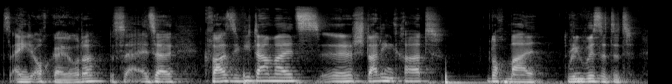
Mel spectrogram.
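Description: A man's voice: mid-range voice, normal speed, background noise. A man hosting a casual podcast, chatting with a joking, ironic tone. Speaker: podcast host.

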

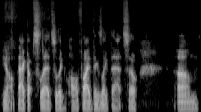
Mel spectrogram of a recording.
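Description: A man's voice: sits low, completely flat delivery, normal speed, pushed and bright, slightly rough, dry recording. A man co-hosting a podcast, chatting and telling anecdotes in a loose, informal style peppered with "like". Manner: informal, loose storytelling with many "like"s. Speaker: podcast co-host. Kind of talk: casual chat, anecdotes.

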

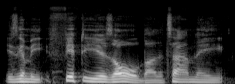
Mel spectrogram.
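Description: A man's voice: medium pitch, a little fast, mellow. Laid-back man hosting a podcast. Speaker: podcast host. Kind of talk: casual podcast chat.

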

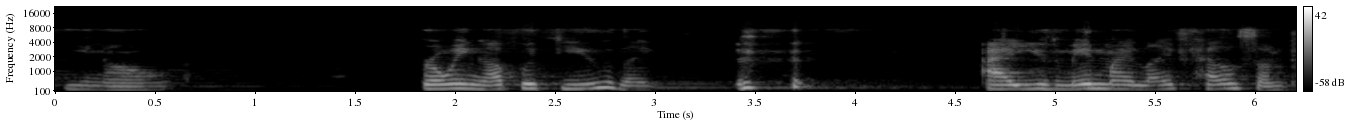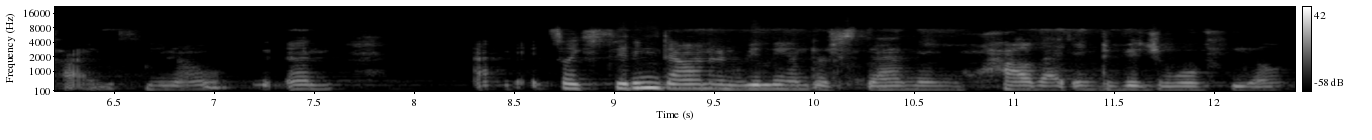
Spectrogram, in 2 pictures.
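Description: A woman's voice: lowish voice, fairly even intonation, a little slow, mellow, big-room sound. A woman from Canada talking in a casual discussion, earnest and thoughtful, with many fillers and restarts. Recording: dull, hollow-sounding recording.

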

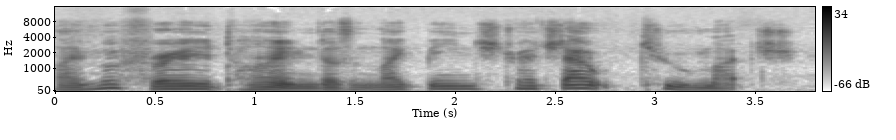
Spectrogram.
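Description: A man voicing an eccentric, playful old male wizard headmaster in a soft, airy, cheerful tone. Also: lowish voice, animated, takes it slowly, full character voice.

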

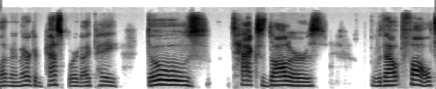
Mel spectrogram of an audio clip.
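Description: A woman's voice: lowish voice, dark tone, no echo, studio quality. A middle-aged woman from Switzerland, an executive coach, talking casually as a podcast guest with frequent fillers and restarts. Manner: hesitant, many fillers and restarts. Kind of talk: casual interview talk.

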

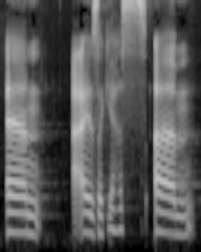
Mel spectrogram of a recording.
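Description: An American woman with a medium-pitched voice tells personal stories as an interview guest. She talks casually and with animation, slipping into quoted dialogue as she goes. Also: normal speed, fairly bright tone. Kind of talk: conversational personal storytelling.

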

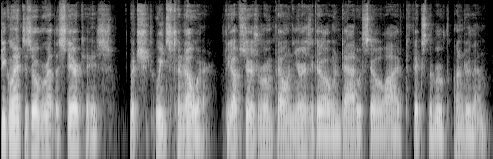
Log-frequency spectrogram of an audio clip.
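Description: A man's voice: on the low side, fairly even intonation, normal speed, hardly any pauses. A man playing a weary, wry sixteen-year-old boy from a poor mining town, narrating a fan audio drama in the first person. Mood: somber.

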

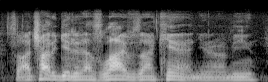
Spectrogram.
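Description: A man with a raspy voice, talking slangy and laid-back as a rapper guest in a casual interview, with lots of fillers. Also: medium pitch, fairly even intonation, fast talker, a little mellow. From Central Valley, California.

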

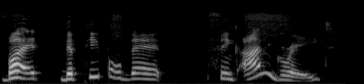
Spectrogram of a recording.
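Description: A woman's voice: high voice, big pitch swings, slow. A Dutch-born woman whose first language is Dutch and whose English sounds American, a podcast guest in casual conversation who talks emphatically and restarts phrases as she builds her point. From Netherlands.

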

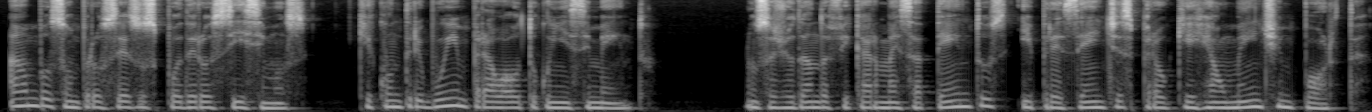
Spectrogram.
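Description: A woman with a Brazilian accent leading a guided sleep meditation, soothing and deliberate, leaving pauses between phrases. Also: low-pitched, steady tone, dark tone.

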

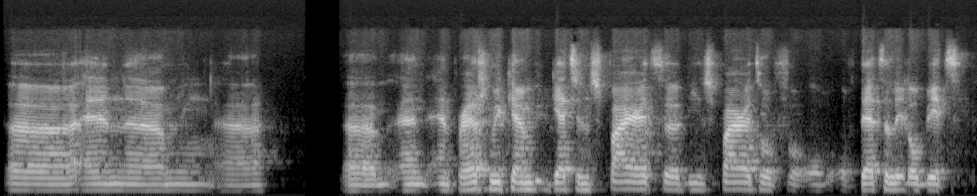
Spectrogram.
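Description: A man's voice: mid-range voice, little pitch movement, unhurried. A man hosting an interview over a video call, hesitant, with many fillers and restarts. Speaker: interview host. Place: home in the Netherlands. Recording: dull lo-fi call audio.

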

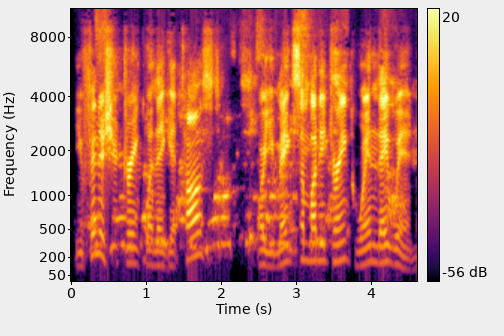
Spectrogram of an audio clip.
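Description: A man's voice: a little high, sing-song, moderate pace, a crowd in the background. A man hosting a live podcast at a bar and grill, chatting casually and laying out drinking-game rules. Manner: laid-back, explains drinking-game rules. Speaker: podcast host.

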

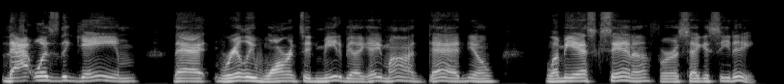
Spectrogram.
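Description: A man's voice: fairly high pitch, fairly even intonation, unhurried, sharp tone, no echo, clean studio sound. A man hosting a podcast, chatting casually and enthusiastically about retro video games. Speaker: podcast host.

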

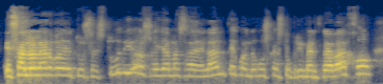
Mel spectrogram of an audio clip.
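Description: A woman's voice: high voice, brisk, a bit bright. A woman hosting a podcast, asking long winding interview questions. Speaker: podcast host.

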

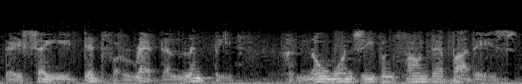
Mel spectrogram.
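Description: An actor playing a boastful, cruel hobo murderer, drunk and wary, with rough slangy American speech in an old-time radio drama. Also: male voice, mid-range voice, expressive, unhurried, lightly acted. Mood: uneasy. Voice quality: rough uneducated slangy diction. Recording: dull, noisy old radio recording.

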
